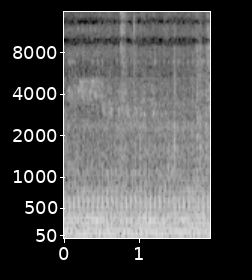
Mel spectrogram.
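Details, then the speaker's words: Rebuilt Detroit Diesel 6-71 in a GM bus just before its first start, fuel system primed: a steady, rapid pulsing hum with no engine running. The auxiliary pump was left switched on. "Oh, that's the auxiliary pump is on."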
